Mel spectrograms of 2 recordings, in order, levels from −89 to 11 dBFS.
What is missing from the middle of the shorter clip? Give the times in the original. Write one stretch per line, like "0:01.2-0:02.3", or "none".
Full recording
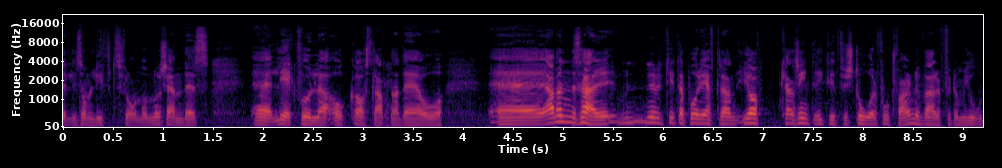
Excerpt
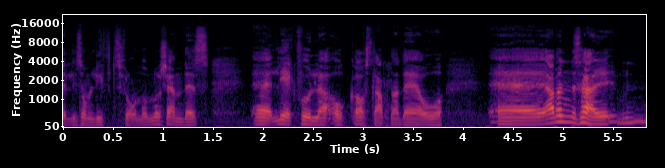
none

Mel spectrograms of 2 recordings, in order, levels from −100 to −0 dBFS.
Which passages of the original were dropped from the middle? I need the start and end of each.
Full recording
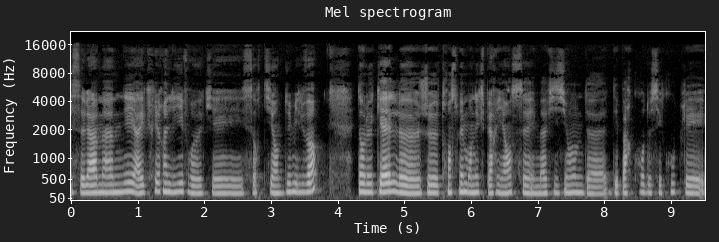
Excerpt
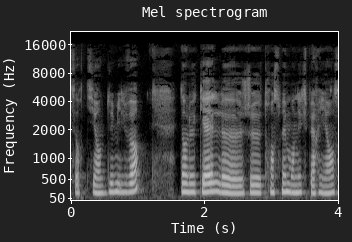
none

